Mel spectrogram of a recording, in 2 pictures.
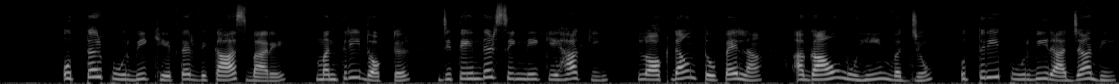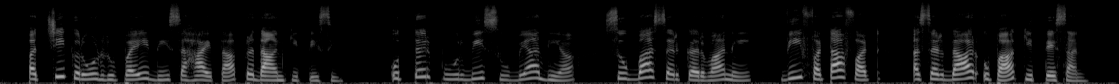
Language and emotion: Punjabi, neutral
